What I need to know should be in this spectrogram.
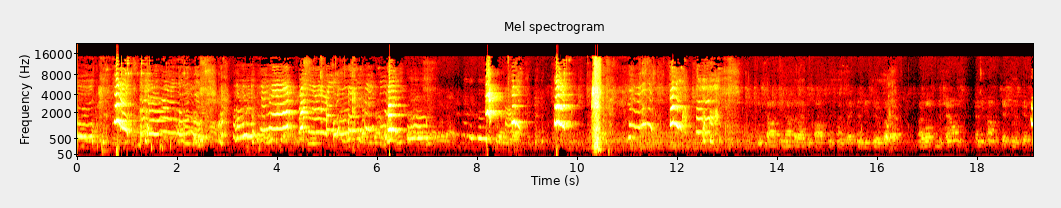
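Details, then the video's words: Boston Terrier playing with a pug, making odd whining, yelping and groaning noises with wavering harmonic whines, then a run of short sharp yips, fading to quiet near the end. "Boston Terrier, Handsome Jack... and Pugly Betty making Funny noises!"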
